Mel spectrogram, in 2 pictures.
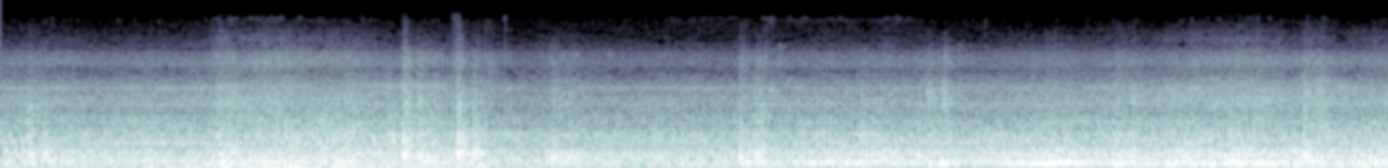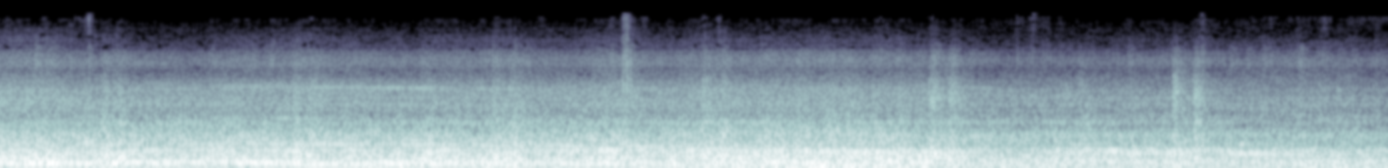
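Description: Kobe Electric Railway electric commuter train running between stations, heard from inside the rear car. It makes a steady rumble of wheels on rail with a low hum, and the odd sharp click as the wheels cross rail joints.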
